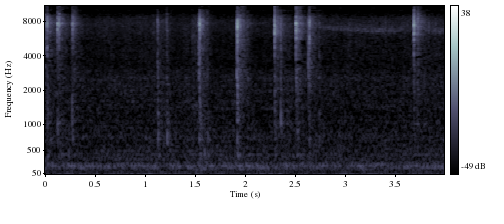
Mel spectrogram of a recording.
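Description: Both hands type with their fingertips on the hollow plastic keys of a full-size black-and-silver plastic computer keyboard resting on a desk. The result is a quiet run of short, bright, irregular key clicks over a steady low hum.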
